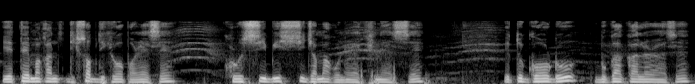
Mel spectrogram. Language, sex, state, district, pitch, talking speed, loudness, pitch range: Nagamese, male, Nagaland, Kohima, 125 Hz, 165 wpm, -17 LUFS, 115-140 Hz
